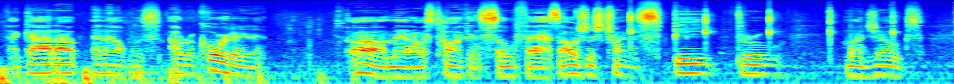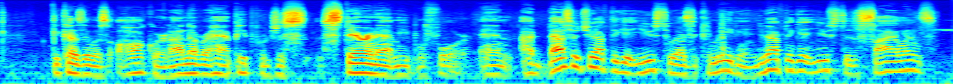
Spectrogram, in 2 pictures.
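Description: A man with an American accent talks at a very fast pace and a fairly low pitch over noticeable background noise. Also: ordinary pitch variation. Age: 40s. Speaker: comedian and forklift operator. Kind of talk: casual interview talk.

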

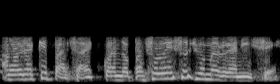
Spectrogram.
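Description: At a moderate pace, a woman speaks. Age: 80s+. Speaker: retiree. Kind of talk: interview.

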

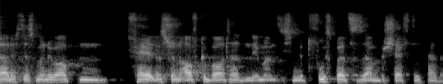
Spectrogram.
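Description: The man speaks with a dark, mellow tone. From northern Germany, near Hamburg. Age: 20s. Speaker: football match analyst. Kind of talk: podcast interview.

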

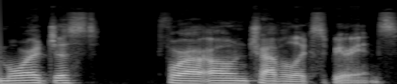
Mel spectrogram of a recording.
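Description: An ordinary speaking voice at a moderate pace against a quiet background. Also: man. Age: 20s. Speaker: digital nomad and life purpose coach. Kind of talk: casual interview chat.

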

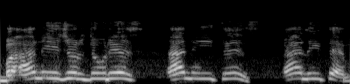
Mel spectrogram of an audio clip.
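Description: Putting on a whiny character voice, a man speaks at a moderate pace in an extremely high pitch. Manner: whiny, mocking, selfish.

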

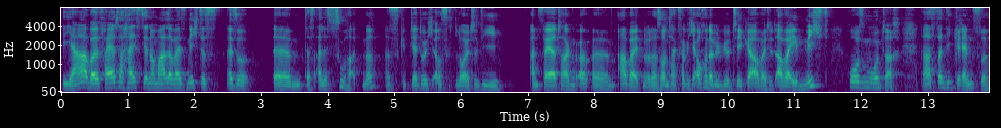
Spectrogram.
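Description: Speaking at a moderate pace, a woman uses a very deep, low pitch with ordinary pitch variation. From northern Germany. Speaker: podcast co-host. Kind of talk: casual chat.

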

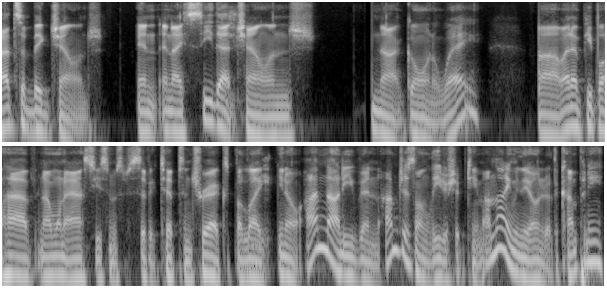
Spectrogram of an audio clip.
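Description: A man's very deep, low pitch with vocal fry, lively intonation and a fairly quick pace. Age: 30s. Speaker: marketing podcast host, MSP business owner. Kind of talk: casual interview chat. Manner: animated.

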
